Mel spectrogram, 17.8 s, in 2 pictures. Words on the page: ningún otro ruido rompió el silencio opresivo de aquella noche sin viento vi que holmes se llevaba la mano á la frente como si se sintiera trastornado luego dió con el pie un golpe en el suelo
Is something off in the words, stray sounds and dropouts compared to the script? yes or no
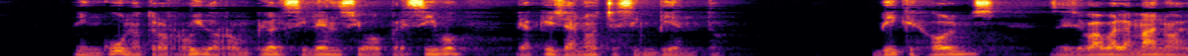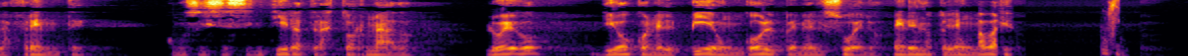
yes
